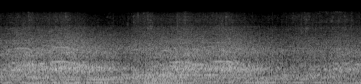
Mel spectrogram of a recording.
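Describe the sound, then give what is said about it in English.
A large home-country crowd at a hockey arena in Canada roars and chants a victory cheer after Canada's women's hockey team won gold over the Americans, a steady, loud wall of massed voices, rising and falling slightly in rhythmic waves without pause. “Back at the arena, before the Canadians got their gold medals and the sullen Americans received their silvers, the home country crowd paid their respects with a cheer they could only chant in victory.”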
